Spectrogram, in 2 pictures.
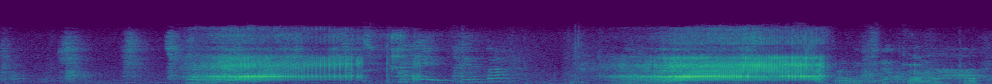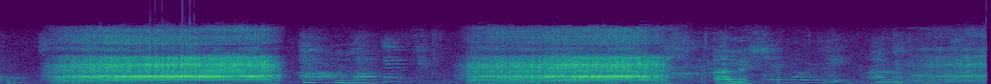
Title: My brother snoring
